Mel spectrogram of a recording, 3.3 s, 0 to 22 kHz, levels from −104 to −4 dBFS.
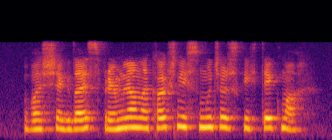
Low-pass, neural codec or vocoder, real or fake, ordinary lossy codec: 7.2 kHz; none; real; none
